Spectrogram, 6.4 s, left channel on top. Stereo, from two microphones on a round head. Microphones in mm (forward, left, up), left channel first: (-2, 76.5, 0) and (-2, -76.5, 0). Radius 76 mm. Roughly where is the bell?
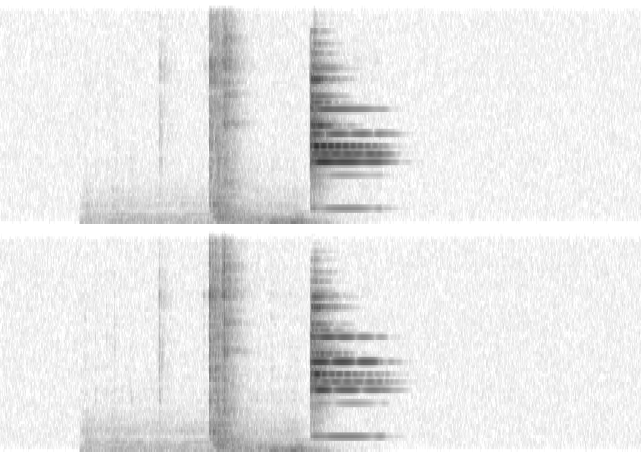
Left.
